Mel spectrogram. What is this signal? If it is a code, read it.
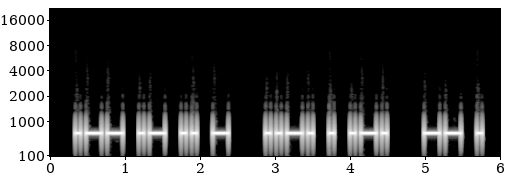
Morse code, heard as a keyed tone, about 17 wpm, 700 Hz. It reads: WAIT FER ME
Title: Sentences from Top 500 Words and Abbreviations 17wpm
